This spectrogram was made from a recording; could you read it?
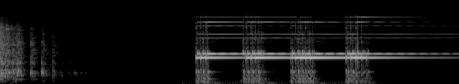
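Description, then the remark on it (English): A brief burst of rattling clicks, a pause, then a telephone bell ringing in four quick, evenly spaced pulses, loud, an unusual rapid ring pattern. It is a party-line ring on Long Island, set off by dialing 660, then 7, and hanging up. “How do you like the fancy ring?”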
